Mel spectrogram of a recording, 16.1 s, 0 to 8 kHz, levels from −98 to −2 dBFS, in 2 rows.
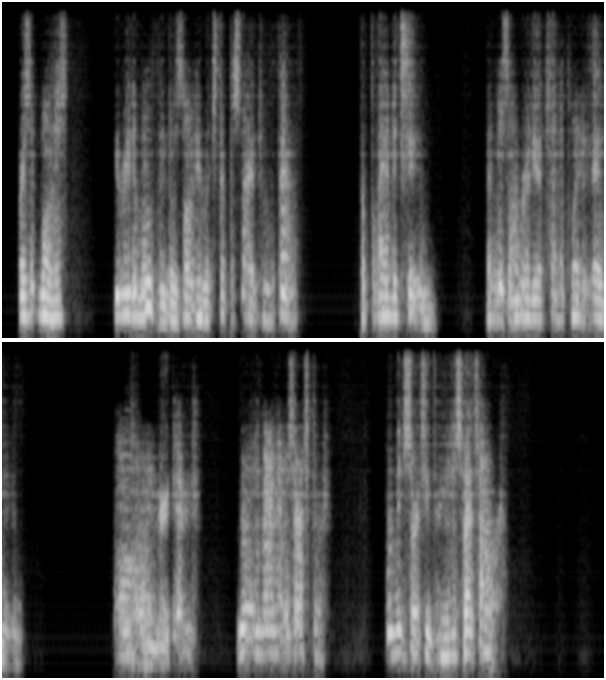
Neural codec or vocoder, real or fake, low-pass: codec, 44.1 kHz, 0.9 kbps, DAC; fake; 7.2 kHz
